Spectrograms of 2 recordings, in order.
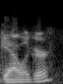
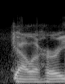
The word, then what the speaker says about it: Gallagher: a very nice mustache so I went for a a hard G instead of a silent G yeah it's I it's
